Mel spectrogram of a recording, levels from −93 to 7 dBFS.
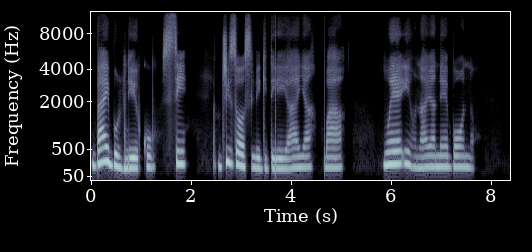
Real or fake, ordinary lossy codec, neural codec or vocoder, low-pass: fake; none; codec, 24 kHz, 0.9 kbps, WavTokenizer, large speech release; none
